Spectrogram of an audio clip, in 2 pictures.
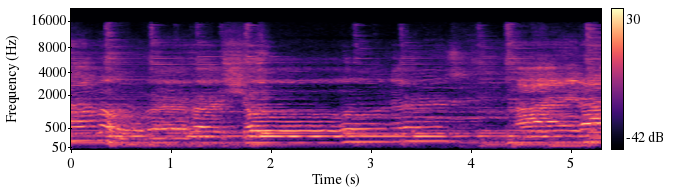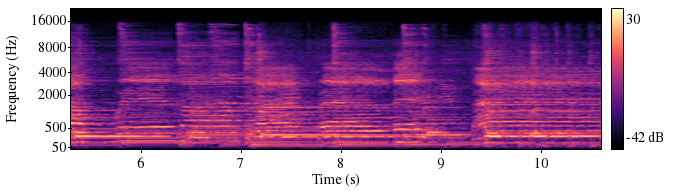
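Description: A man singing an Irish folk ballad through a microphone and PA, with acoustic guitars strumming chords behind him.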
